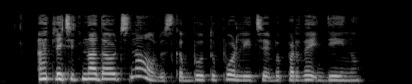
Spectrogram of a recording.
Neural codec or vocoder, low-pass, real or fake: none; 10.8 kHz; real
